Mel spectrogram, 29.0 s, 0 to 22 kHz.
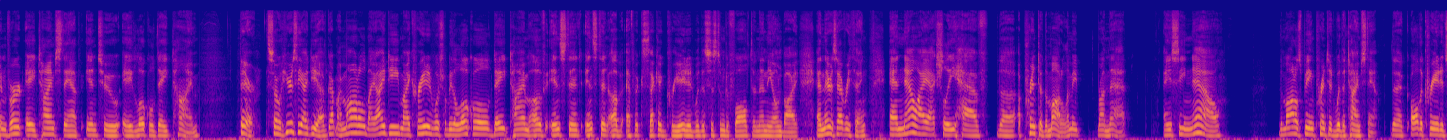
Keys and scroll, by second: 3.9 super+v, 21.9 ctrl+r.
